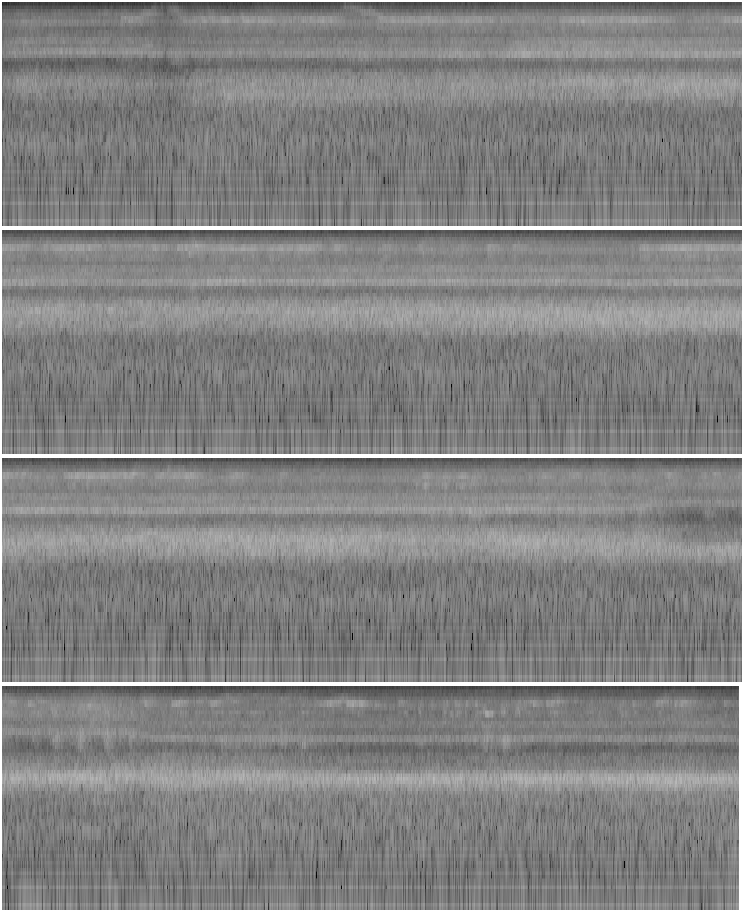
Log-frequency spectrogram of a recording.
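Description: Ultrasonic dental scaler running against tartar-covered teeth: a steady high-pitched whine over the hiss of its water spray. The hiss shifts slightly lower in tone about two-thirds of the way through.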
